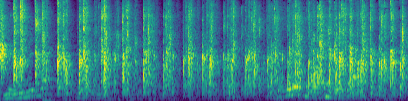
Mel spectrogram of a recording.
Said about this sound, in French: Là, il vient d'annoncer qu'en fait, tout continue. C'est les bergers qui ont applaudi cette bonne nouvelle, de dire tout continue comme avant.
